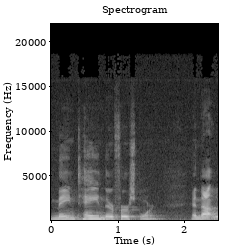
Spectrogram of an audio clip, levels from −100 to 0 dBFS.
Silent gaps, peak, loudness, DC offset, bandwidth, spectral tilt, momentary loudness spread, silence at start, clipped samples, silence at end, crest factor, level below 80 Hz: none; -8 dBFS; -26 LUFS; under 0.1%; 16.5 kHz; -5.5 dB/octave; 12 LU; 0 s; under 0.1%; 0 s; 18 dB; -62 dBFS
